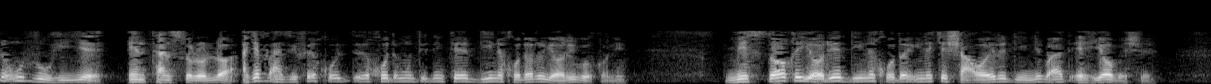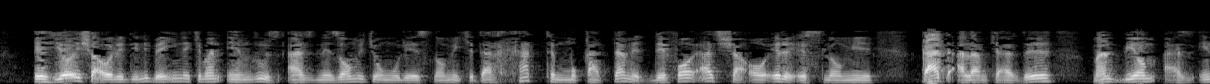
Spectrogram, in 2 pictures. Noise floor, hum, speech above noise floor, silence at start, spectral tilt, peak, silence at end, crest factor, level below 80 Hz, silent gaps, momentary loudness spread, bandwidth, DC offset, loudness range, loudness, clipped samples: -52 dBFS; none; 37 dB; 0 s; -9 dB/octave; 0 dBFS; 0 s; 16 dB; -56 dBFS; none; 11 LU; 5.4 kHz; under 0.1%; 5 LU; -16 LUFS; under 0.1%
